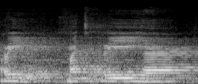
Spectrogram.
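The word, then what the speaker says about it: مجريها: diikuti ya, bismillahi majriha termasuk bacaan imalah yang tadinya mengirimkan yang asalnya dibaca fathah dimirkan menjadi kasrah, jadi bacanya re majriha.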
